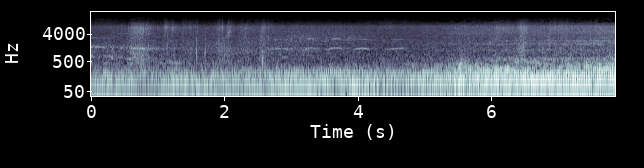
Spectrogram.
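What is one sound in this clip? Dry leaves rustle softly as a monkey shifts on the ground.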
